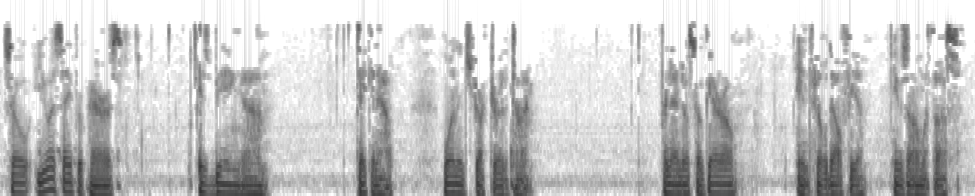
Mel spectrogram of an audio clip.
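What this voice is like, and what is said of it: Sad, unusually subdued tone. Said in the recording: “hear the tone in my voice. It's not my usual tone. It's very, very sad.”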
